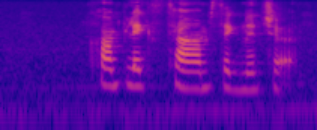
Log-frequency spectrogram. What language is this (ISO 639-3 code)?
eng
